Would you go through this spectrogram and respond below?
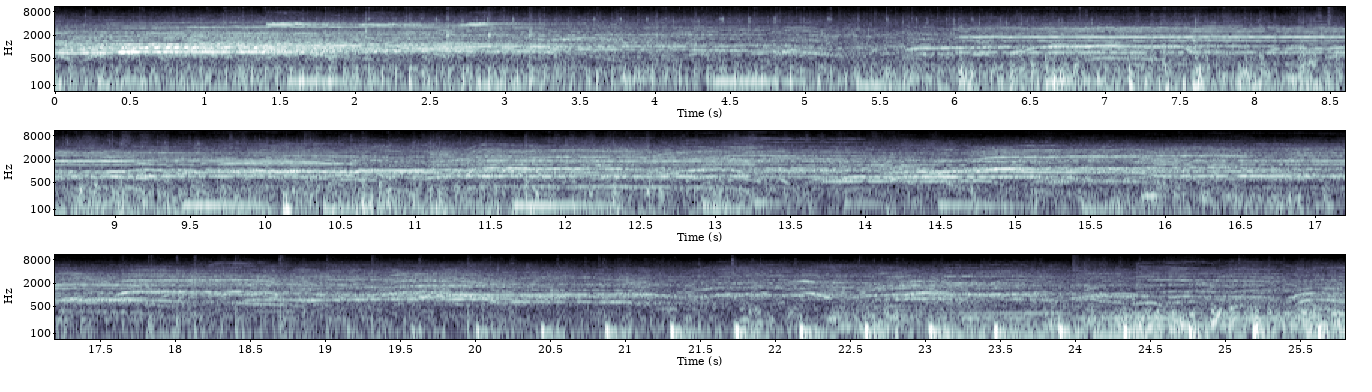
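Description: A roller derby crowd cheers and yells for the winning team, a sustained wash of shouts and whoops that swells at the start. Scattered rhythmic claps or stomps build near the end, with an announcer's voice heard over the noise.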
